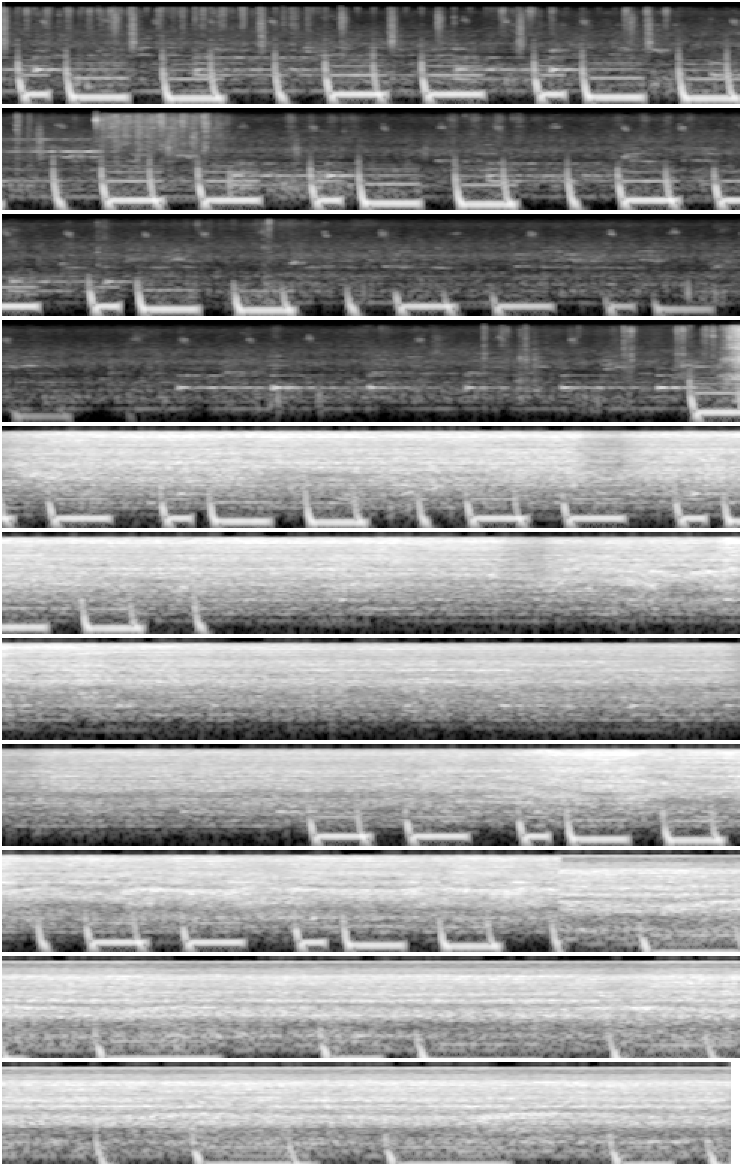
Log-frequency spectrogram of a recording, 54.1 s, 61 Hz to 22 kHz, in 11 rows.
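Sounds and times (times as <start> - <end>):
background music with beat: 0.0 - 54.0
hair dryer blowing: 19.4 - 54.0.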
